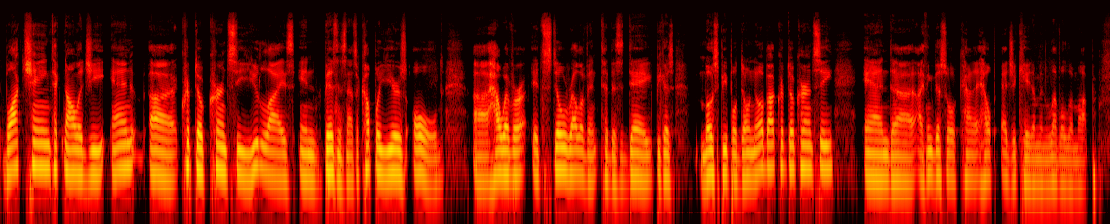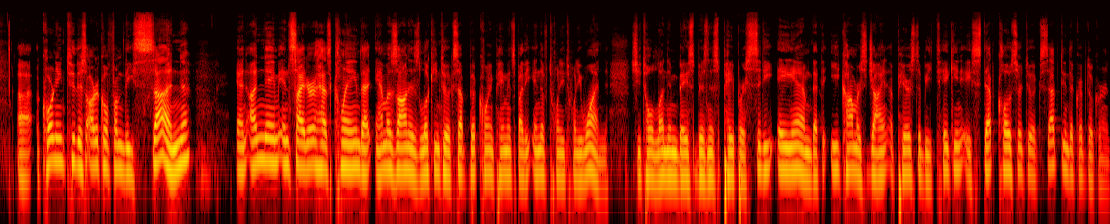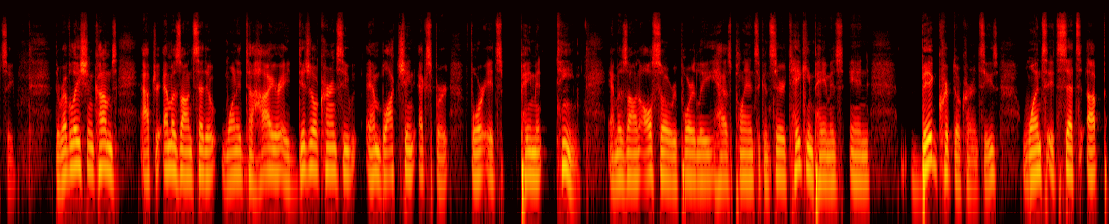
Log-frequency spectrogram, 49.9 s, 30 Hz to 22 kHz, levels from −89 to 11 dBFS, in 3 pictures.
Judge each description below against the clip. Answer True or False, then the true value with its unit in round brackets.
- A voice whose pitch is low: True (130 Hz)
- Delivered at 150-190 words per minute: True (155 wpm)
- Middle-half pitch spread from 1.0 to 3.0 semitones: False (3.6 semitones)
